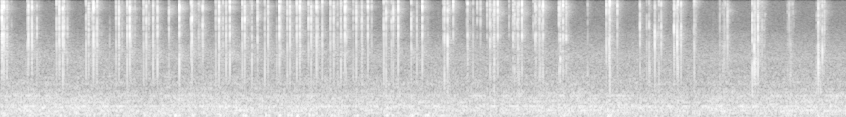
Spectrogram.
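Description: Long pink acrylic fake nails with hard plastic tips are tapped and clicked against each other by both hands. Rapid, sharp, bright clicks come in dense, irregular bursts over a steady low hum, each dying away almost instantly.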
